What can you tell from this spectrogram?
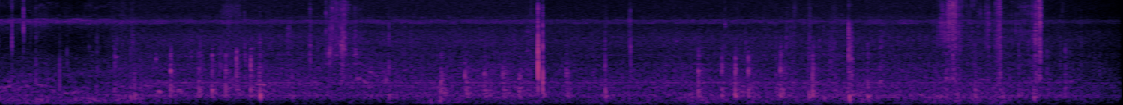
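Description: Faint handling noise from pressing down a flexible thin-film solar laminate with a non-metallic hand roller and hands: scattered light clicks and taps, with one sharper click about halfway through. A faint high steady whine runs underneath.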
